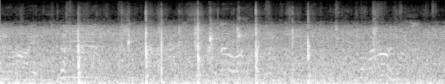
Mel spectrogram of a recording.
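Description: Basketball bouncing on an outdoor hard court during play: a run of sharp, irregular bounces, with players' voices in the background.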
